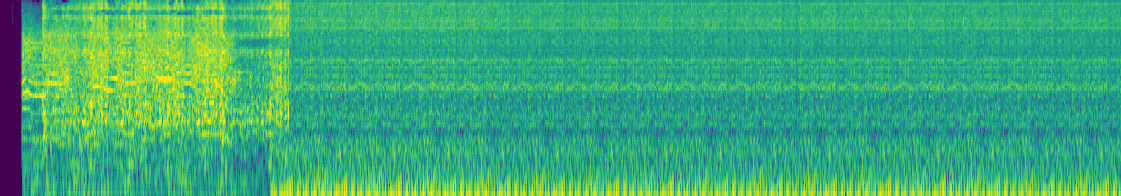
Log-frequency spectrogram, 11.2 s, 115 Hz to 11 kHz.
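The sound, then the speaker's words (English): In a video game, a short, busy burst of music gives way to a bus engine's steady low drone, loud and unchanging, humming on monotonously with no voices or other sounds. “So that is like the kind of music you expect at the start of some racing game, and then just for 8 hours, if you can get through it, the drone of that bus.”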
